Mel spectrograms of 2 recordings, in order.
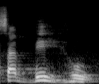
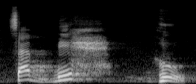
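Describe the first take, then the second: First: The two H sounds merge into one. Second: Both H sounds are pronounced clearly. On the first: The speaker calls it wrong. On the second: The speaker calls it right.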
